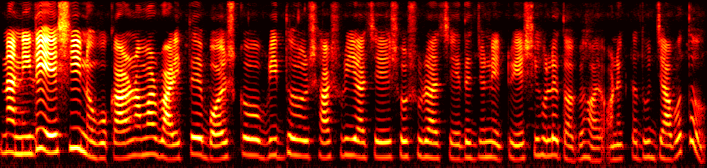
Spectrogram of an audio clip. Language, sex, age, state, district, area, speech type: Bengali, female, 30-45, West Bengal, Howrah, urban, spontaneous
